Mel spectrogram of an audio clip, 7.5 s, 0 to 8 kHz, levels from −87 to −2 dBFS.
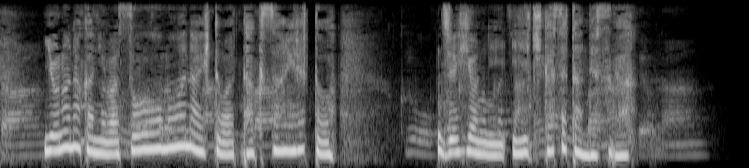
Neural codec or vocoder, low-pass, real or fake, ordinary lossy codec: none; 7.2 kHz; real; none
